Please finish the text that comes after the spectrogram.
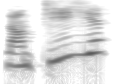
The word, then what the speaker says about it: lentille: Lentille, you should pronounce it.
